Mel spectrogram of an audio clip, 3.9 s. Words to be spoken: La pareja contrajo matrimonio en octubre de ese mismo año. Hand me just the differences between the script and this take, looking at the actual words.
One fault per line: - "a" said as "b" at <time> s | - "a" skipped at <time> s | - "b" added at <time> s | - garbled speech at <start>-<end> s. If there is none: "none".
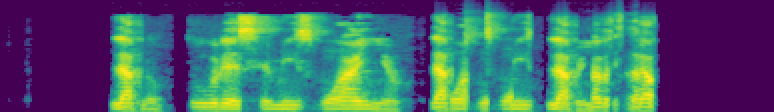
- "pareja contrajo matrimonio" skipped at 0.7 s
- "de" skipped at 1.2 s
- garbled speech at 2.2-3.3 s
